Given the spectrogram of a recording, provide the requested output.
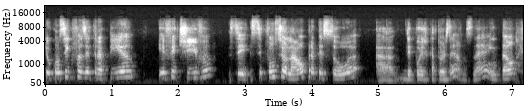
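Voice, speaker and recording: In a Brazilian accent, the speaker talks at a fairly slow pace with very wide pitch swings. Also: woman, high pitch for a woman. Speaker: psychotherapist. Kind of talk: talk at online event. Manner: halting, many fillers.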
